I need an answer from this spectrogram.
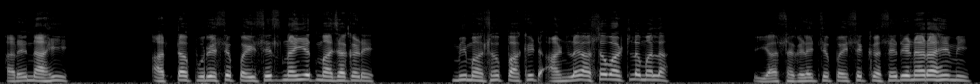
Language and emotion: Marathi, fearful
